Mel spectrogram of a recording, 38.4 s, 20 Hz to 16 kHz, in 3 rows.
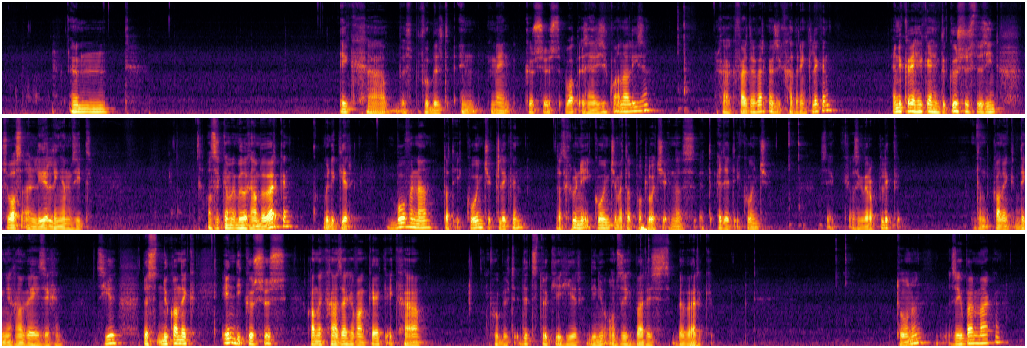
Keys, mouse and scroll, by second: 8.5 click, 22.7 click, 33.6 click, 36.1 click.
